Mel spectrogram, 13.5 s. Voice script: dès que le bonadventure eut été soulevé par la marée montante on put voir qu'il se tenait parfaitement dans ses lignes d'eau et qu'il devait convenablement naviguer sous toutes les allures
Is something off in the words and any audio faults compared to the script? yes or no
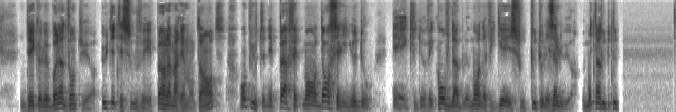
yes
